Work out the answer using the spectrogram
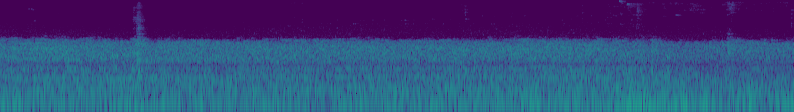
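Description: Steady low rumble and hum inside a railway passenger coach, with a couple of faint clicks.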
